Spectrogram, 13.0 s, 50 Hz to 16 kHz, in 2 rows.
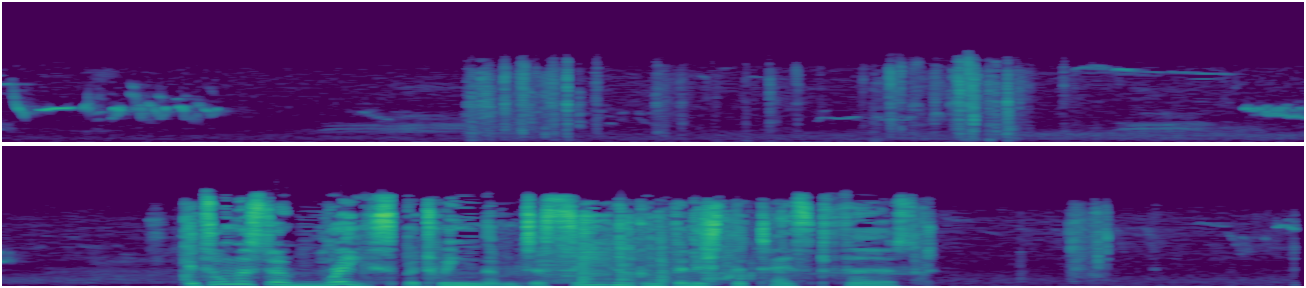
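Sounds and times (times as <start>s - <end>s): faint bird calls: 0.0s - 3.5s, 4.1s - 7.4s
stones clattering in plastic tube: 9.3s - 10.3s.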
